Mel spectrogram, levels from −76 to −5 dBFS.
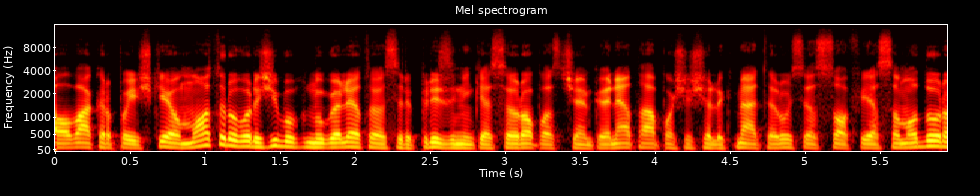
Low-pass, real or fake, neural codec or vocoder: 14.4 kHz; fake; autoencoder, 48 kHz, 32 numbers a frame, DAC-VAE, trained on Japanese speech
